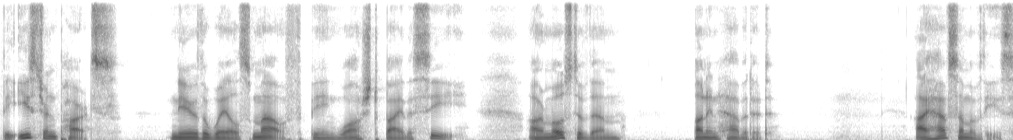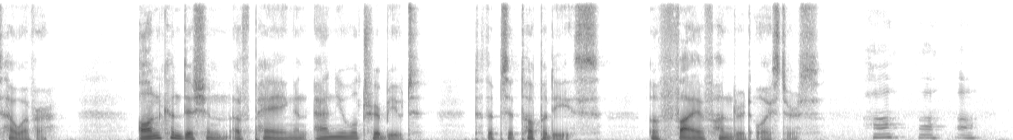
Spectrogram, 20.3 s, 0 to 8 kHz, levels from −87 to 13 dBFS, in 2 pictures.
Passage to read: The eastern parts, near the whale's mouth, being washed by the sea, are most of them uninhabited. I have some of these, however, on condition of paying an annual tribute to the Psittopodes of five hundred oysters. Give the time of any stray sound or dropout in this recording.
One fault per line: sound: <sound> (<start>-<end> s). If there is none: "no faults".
sound: laugh (18.8-19.9 s)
